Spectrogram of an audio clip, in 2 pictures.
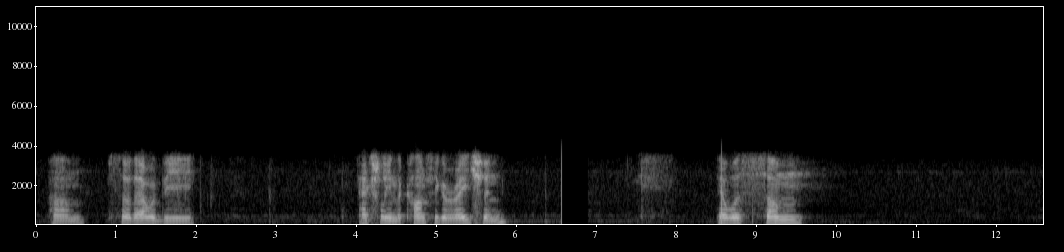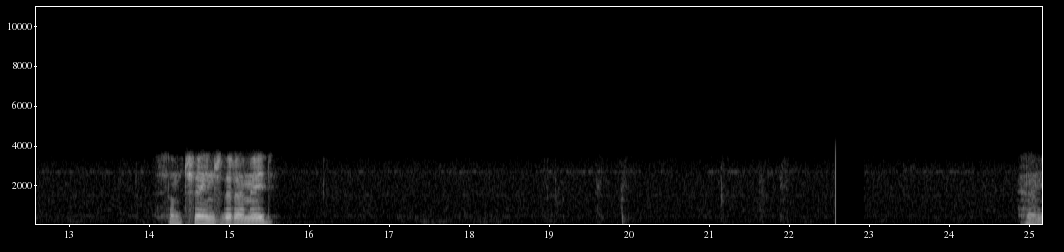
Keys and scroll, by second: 1.2-4.2 typing, 8.7-9.8 typing, 21.1 ctrl+d.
